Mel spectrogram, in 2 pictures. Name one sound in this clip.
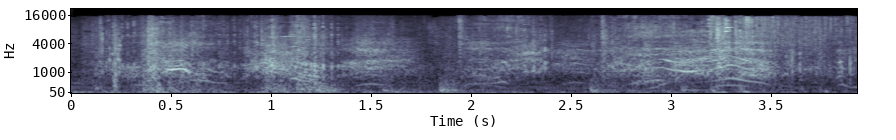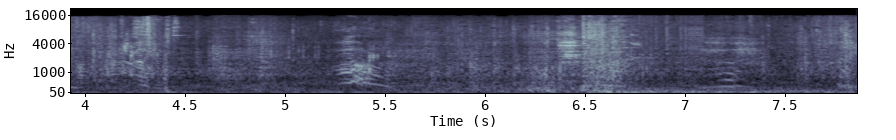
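Heavy blows and thuds land during a struggle.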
